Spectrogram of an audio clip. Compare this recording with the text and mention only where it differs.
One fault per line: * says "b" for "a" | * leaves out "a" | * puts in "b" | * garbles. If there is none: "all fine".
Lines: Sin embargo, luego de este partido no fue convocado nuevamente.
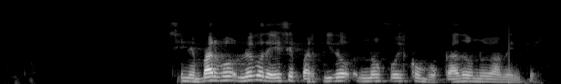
* says "ese" for "este"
